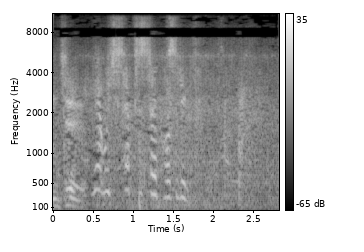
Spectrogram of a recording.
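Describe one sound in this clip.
A young woman speaks softly and gently, close by.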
